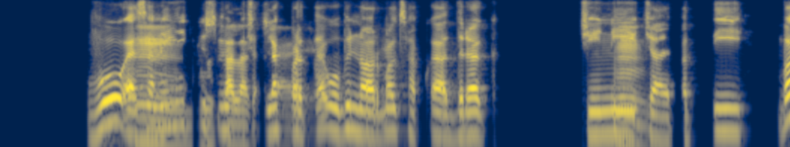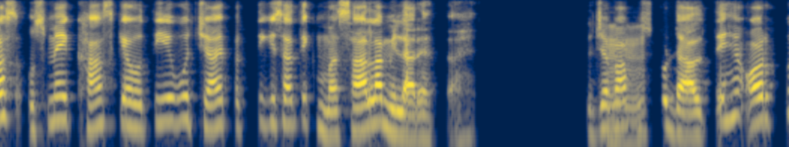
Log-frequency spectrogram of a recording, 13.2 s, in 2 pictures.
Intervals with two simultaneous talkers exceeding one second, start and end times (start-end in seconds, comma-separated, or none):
1.1-2.7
